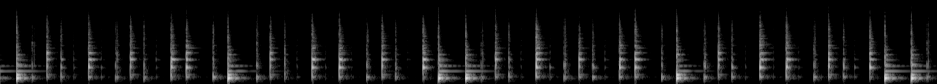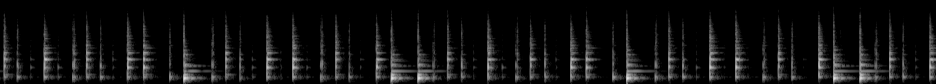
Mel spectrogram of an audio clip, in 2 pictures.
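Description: Hands play a steady rhythm on bongo drums, with sharp slaps and ringing open tones.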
